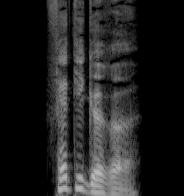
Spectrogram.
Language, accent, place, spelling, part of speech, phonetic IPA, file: German, Germany, Berlin, fettigere, adjective, [ˈfɛtɪɡəʁə], De-fettigere.ogg
- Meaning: inflection of fettig: 1. strong/mixed nominative/accusative feminine singular comparative degree 2. strong nominative/accusative plural comparative degree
